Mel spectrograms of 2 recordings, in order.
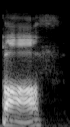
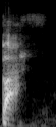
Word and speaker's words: Bath: or is it well in the South we would call it bath in the north you would call it bath Beth okay that's what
